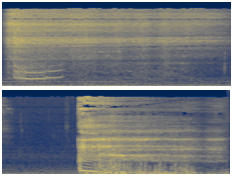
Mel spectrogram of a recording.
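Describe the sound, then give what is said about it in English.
Group of people at a conference breathing deeply and loudly, in through the nose and out through the mouth. A long breathy rush is followed by a brief lull, then a louder, fuller rush of breath. “Inhale through the nose and then exhale through the mouth, and you could breathe as loudly as you want.”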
